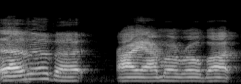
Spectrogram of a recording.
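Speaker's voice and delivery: even machine gun syllables; flat robotic monotone, mock robot. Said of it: "And I sound like a robot".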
